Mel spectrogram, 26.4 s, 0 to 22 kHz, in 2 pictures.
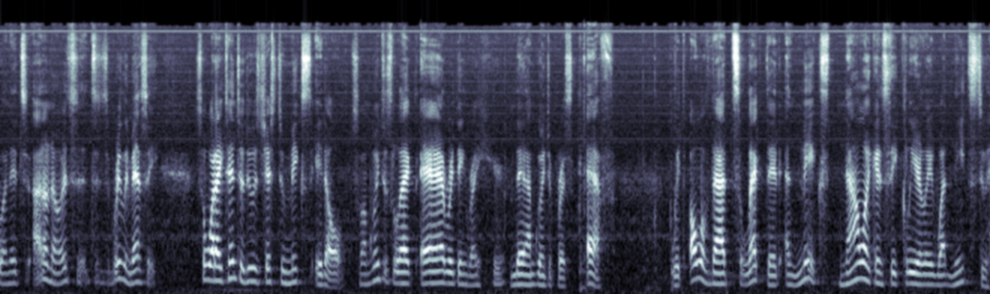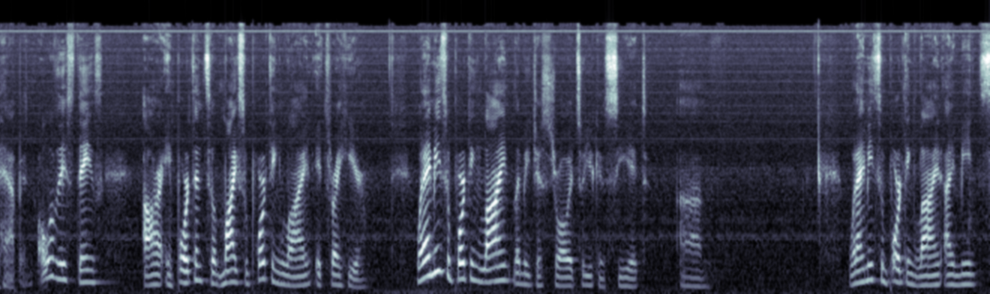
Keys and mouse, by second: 3.1 shift+click, 3.6 shift+click, 4.7-6.1 shift+drag, 7.9 f, 8.7-24.9 alt+drag, 8.9 alt+a, 9.1 1, 22.5 Tab, 24.9-26.4 middle drag, 26.2 Escape.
